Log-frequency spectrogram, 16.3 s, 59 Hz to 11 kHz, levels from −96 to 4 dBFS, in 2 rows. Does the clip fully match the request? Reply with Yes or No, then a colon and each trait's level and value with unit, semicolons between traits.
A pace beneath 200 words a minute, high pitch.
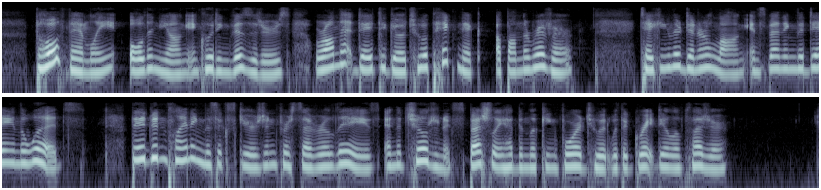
No: fast, 205 wpm; high, 215 Hz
